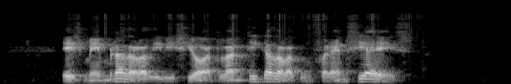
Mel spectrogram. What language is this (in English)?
Catalan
